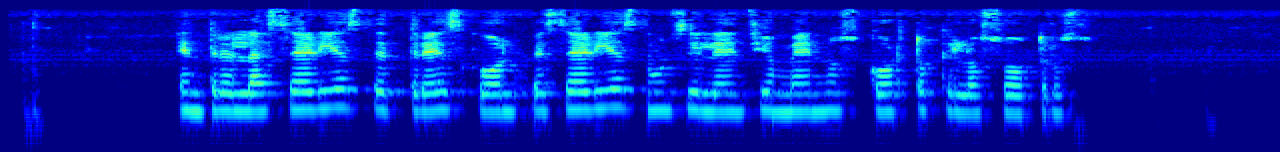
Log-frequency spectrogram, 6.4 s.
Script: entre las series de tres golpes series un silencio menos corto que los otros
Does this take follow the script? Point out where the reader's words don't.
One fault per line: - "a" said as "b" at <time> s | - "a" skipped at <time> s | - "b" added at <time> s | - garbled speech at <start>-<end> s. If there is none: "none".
none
